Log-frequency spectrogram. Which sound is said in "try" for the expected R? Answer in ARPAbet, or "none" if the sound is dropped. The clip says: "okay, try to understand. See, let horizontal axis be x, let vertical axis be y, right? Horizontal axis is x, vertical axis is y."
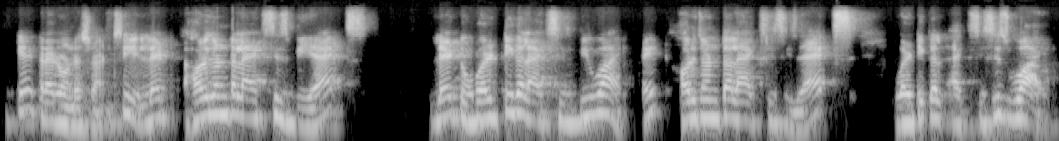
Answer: R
